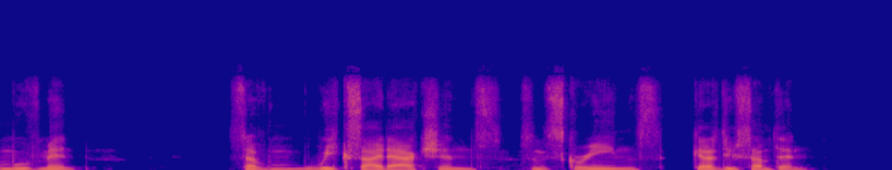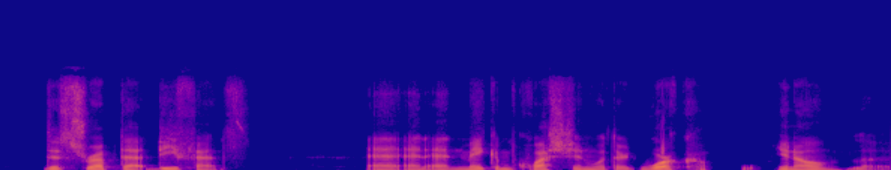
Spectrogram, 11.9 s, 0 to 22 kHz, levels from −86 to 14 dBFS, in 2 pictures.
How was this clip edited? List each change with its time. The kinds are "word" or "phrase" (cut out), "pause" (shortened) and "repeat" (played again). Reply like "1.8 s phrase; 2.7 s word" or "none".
4.5 s pause; 6.2 s word; 8.4 s word; 10.2 s phrase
